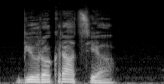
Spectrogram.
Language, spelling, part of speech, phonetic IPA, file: Polish, biurokracja, noun, [ˌbʲjurɔˈkrat͡sʲja], Pl-biurokracja.ogg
